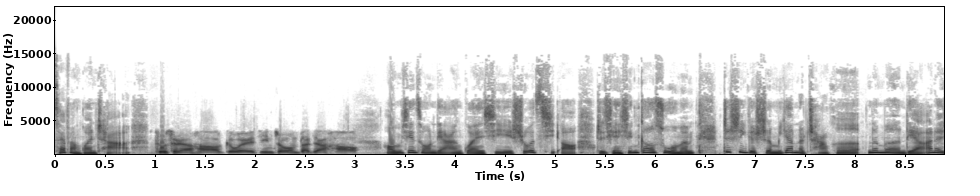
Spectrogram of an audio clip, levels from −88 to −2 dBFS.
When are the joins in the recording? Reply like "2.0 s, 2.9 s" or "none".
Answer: 0.9 s, 5.4 s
